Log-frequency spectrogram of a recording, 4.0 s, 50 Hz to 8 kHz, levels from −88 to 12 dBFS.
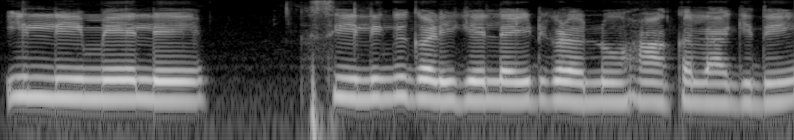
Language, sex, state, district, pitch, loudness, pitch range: Kannada, female, Karnataka, Bidar, 210 Hz, -15 LUFS, 205-225 Hz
